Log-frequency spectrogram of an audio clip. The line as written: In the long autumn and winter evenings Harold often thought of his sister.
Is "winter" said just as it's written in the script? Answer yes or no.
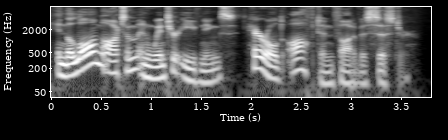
yes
